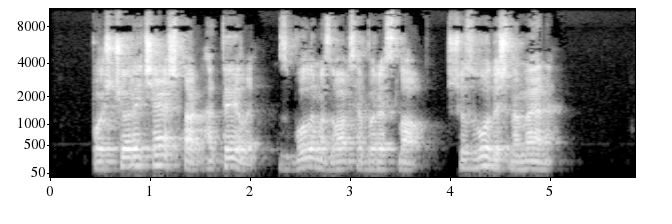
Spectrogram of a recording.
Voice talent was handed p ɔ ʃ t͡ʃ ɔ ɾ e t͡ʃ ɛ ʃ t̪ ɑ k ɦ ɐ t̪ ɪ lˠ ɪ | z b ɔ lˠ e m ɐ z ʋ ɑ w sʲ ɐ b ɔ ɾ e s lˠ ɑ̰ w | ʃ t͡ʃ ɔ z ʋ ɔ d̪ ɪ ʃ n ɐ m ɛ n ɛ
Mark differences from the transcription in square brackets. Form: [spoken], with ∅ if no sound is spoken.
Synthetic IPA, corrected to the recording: p ɔ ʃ t͡ʃ ɔ ɾ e t͡ʃ ɛ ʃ t̪ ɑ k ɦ ɐ t̪ ɪ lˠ ɪ | z b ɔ lˠ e m ɐ z ʋ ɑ w sʲ ɐ b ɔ ɾ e s lˠ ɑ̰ w | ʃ t͡ʃ ɔ z ʋ ɔ d̪ ɪ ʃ n ɐ m ɛ n ɛ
